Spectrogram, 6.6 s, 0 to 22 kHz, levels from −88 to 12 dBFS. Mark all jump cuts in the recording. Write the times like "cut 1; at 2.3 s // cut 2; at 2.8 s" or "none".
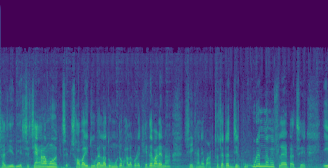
cut 1; at 1.3 s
